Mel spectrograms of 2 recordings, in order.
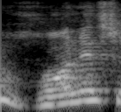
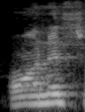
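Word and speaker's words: honest: क्योंकि बोलते समय हम होनेस्ट नहीं बोलते। हम ऑनेस्ट बोलते हैं। ऑनेस्ट यानी ईमानदार। ठीक है? तो क्योंकि ऑनेस्ट में एच साइलेंट होता है और वोवेल साउंड से शुरू होता है।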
